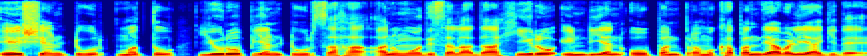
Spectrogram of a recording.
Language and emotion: Kannada, neutral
